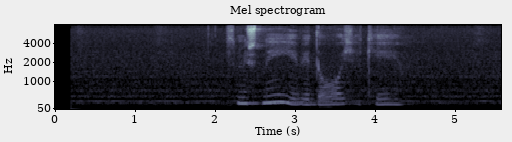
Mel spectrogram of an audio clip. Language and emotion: Russian, sad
